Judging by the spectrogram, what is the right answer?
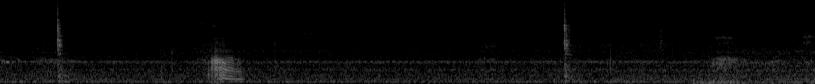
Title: Regular clicking noise, is it the 1200w power supply or the Geforce RTX4090 graphics card?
